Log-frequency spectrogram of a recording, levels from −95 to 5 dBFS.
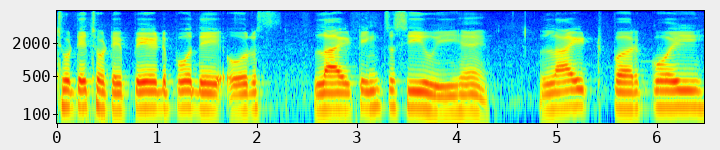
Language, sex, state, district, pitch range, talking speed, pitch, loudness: Hindi, male, Haryana, Rohtak, 125-135 Hz, 110 wpm, 130 Hz, -18 LUFS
